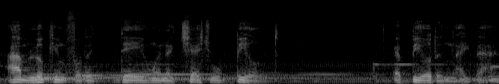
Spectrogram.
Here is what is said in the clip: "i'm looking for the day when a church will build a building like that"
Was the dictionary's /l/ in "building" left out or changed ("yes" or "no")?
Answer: no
